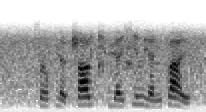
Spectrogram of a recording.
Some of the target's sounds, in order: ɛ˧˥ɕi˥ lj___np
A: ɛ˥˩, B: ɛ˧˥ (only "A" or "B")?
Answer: B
